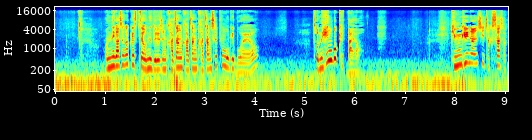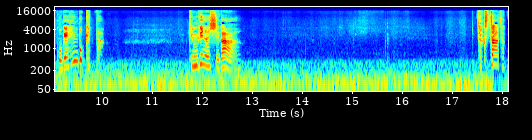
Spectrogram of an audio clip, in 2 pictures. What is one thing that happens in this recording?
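A young woman speaks close to a microphone, in short bursts with pauses.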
